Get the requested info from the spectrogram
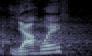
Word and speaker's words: Yahweh: It's probably pronounced something like Yahweh, though you may have grown up hearing the word Jehovah as a substitute,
